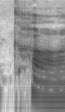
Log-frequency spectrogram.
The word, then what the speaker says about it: Kah: I'm talking for the hour with Kah.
